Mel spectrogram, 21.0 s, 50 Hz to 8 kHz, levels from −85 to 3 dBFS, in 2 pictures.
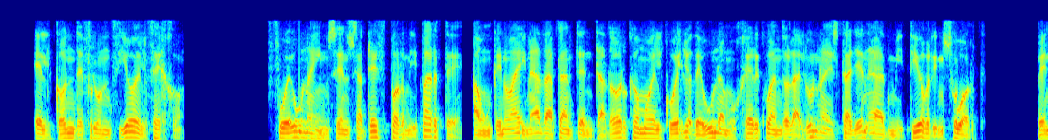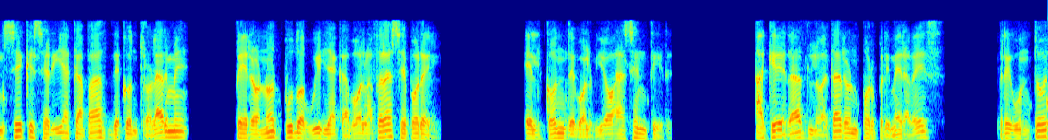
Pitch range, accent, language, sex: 95-115 Hz, Spanish, Spanish, male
